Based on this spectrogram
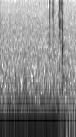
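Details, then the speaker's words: Differential side bearing adjustment: rocking the ring gear gives sharp metallic clicks between the ring gear and drive pinion, showing backlash remains, so the flange-style adjuster must be turned in further. "you rotate the ring gear you'll hear a clicking sound that is made between the ring gear and the dri pinion it's the clunking sound that tells you that you still have backlash that needs to be taken out"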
